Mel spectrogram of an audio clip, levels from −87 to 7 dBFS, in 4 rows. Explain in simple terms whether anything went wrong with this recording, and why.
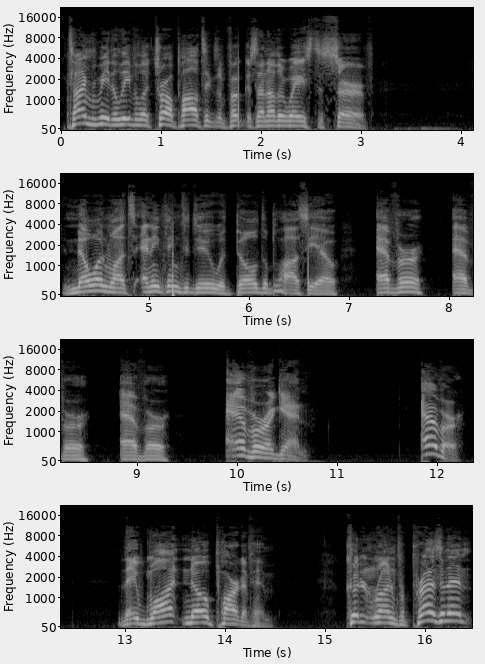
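Three loud pops break into the speech, at 1.78 to 1.80 s, 5.24 to 5.27 s and 6.60 to 6.62 s. Each is a single sharp click. The first is the loudest. The speech continues underneath. A sudden electrical jolt, likely from a plug, switch or static, caused them.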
